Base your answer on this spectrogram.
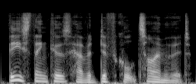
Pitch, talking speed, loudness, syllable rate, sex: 120 Hz, 245 wpm, -18 LUFS, 6.9 syllables/s, male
